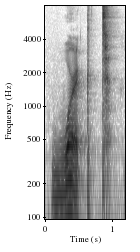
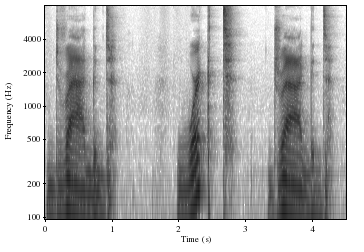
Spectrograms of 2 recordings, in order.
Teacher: The environment in English is being surrounded by a voiceless consonant, by a consonant without the vocal cords being active, where the vocal cords are not vibrating. So the K is voiceless, and it triggers a devoicing of the past tense. So what you actually get in the spectrogram is a T, worked.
